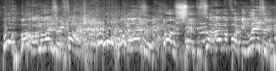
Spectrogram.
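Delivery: very high, screeching freaked-out lizard; panicked lizard. Retold or imitated. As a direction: squeal like a stoned lizard in panic. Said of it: "He's like".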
